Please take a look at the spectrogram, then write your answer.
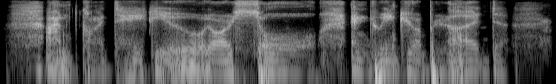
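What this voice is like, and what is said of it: Scary villain character voice. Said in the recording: “did a great little voice acting audition there ... That's pretty terrifying.”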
